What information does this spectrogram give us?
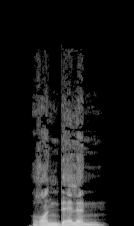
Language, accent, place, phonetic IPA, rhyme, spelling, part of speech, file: German, Germany, Berlin, [ʁɔnˈdɛlən], -ɛlən, Rondellen, noun, De-Rondellen.ogg
- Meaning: dative plural of Rondell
